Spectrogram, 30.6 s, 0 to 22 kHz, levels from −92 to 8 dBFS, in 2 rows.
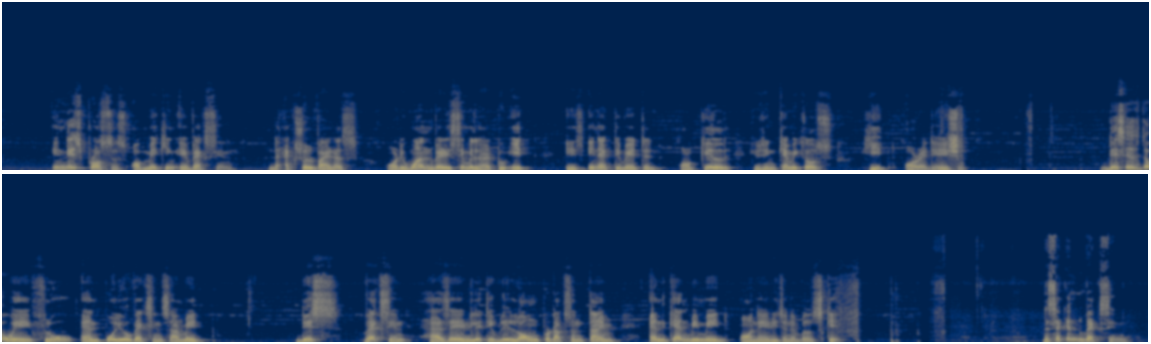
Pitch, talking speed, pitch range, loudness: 155 Hz, 110 wpm, 135-180 Hz, -25 LUFS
